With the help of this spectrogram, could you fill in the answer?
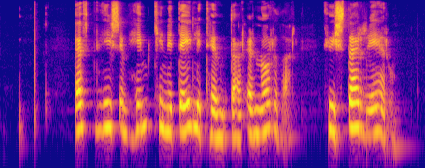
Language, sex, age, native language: Icelandic, female, 60-69, Icelandic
